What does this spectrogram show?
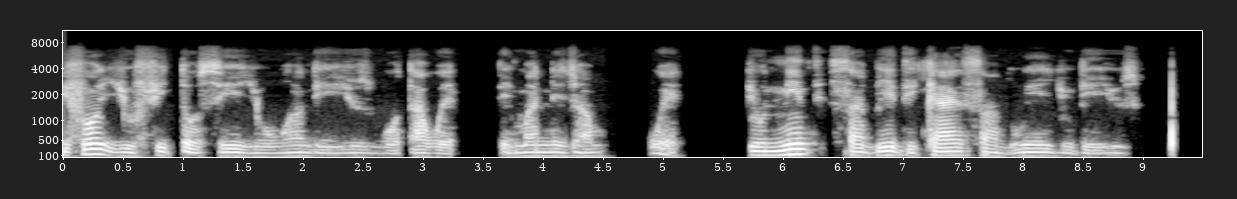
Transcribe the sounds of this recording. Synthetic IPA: bifɔjufitɔsejuwãndejuzwɔtawɛ | d̥emaned͡ʒam | wɛ | junidsabidikãɪndsãndwɛ̃judejuz

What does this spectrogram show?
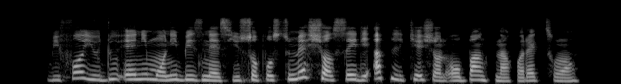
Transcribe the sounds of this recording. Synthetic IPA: bifɔjuduʔɛnimɔnibiznɛsjusɔpʰostumekʃɔsediʔaplikʰeʃɔ̃nɔbãŋknakɔɹɛk̚tʰwɔ̃n

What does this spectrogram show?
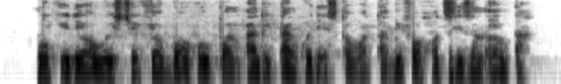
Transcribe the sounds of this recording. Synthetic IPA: mekudeɔlwezt͡ʃekʰjɔbɔhopɔ̃m̩bãndɪtãŋ̩kʷedestʰɔwɔtabifɔhɔtsizɔ̃nɛnta

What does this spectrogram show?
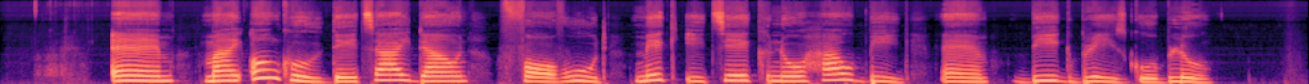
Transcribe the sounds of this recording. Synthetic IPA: ɛn | majʔɔ̃ŋkʰəldetʰajdãwn | fɔwud | mekitʰːekʰnohawbiɡ | ɛn | biɡbɹizɡoblo

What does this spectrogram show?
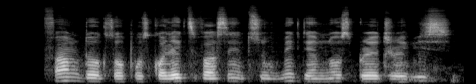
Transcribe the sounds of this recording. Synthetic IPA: fãmdɔɡsɔpʰoskɔlɛk̚tvasĩntʰumek̚dɛ̃mnospɹɛdɹebis

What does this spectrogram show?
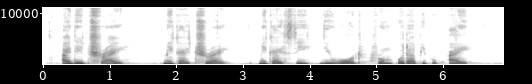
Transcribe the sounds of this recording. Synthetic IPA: ʔaɪdetʰɹaɪ | mekaɪtʰɹaɪ | mekaɪsiðəwɔdfɹɔ̃mɔdəpipəlʔaj

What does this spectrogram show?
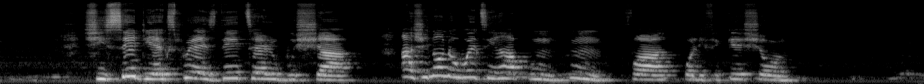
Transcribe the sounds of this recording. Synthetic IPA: ʃisediɛkspiɾiɛns̬detɛɾibuʃa | aʃinɔnowetĩŋɦapʊ̃n̩h̩fɔakwɔlifikeʃɔn

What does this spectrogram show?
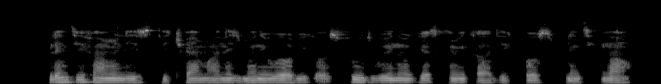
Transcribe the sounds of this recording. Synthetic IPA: plɛ̃ntifamilizdetʰɹaɪmaned͡ʒmʌniwɛlbikɔ̰sfudwenoɡɛtkʰɛmikʰaldekʰɔsplɛ̃ntʰi̥naʊ

